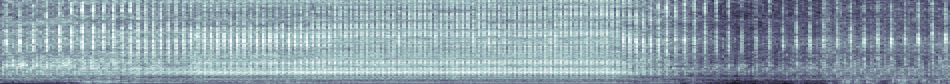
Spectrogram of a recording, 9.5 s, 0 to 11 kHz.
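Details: 2003 Citroën Saxo at idle: steady fast clacking about four per second over the engine hum. Source not pinned down.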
